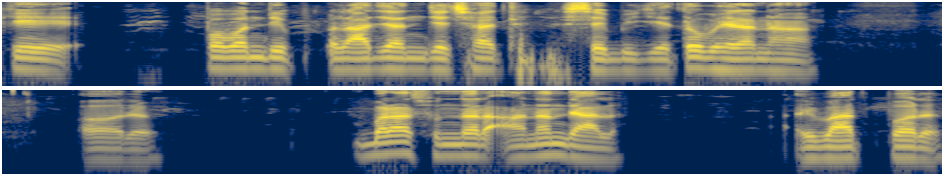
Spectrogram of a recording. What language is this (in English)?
Maithili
